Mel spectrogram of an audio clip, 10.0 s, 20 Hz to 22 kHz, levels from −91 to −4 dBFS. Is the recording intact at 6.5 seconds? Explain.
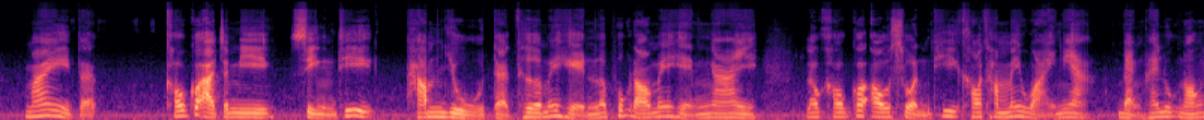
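Yes, the audio is intact at 6.5 seconds, with no audible fault at that moment.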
